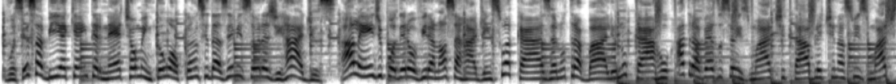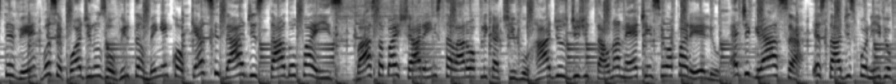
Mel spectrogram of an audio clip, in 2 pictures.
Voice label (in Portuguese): Spot Voz Feminino, radio; Radios Digital Na Net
